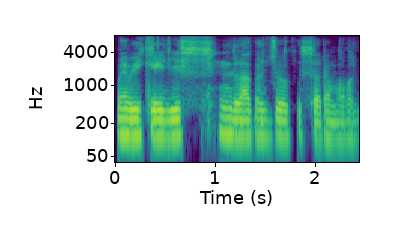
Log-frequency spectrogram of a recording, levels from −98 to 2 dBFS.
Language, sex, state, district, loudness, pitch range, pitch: Telugu, male, Telangana, Nalgonda, -17 LUFS, 110-120 Hz, 115 Hz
